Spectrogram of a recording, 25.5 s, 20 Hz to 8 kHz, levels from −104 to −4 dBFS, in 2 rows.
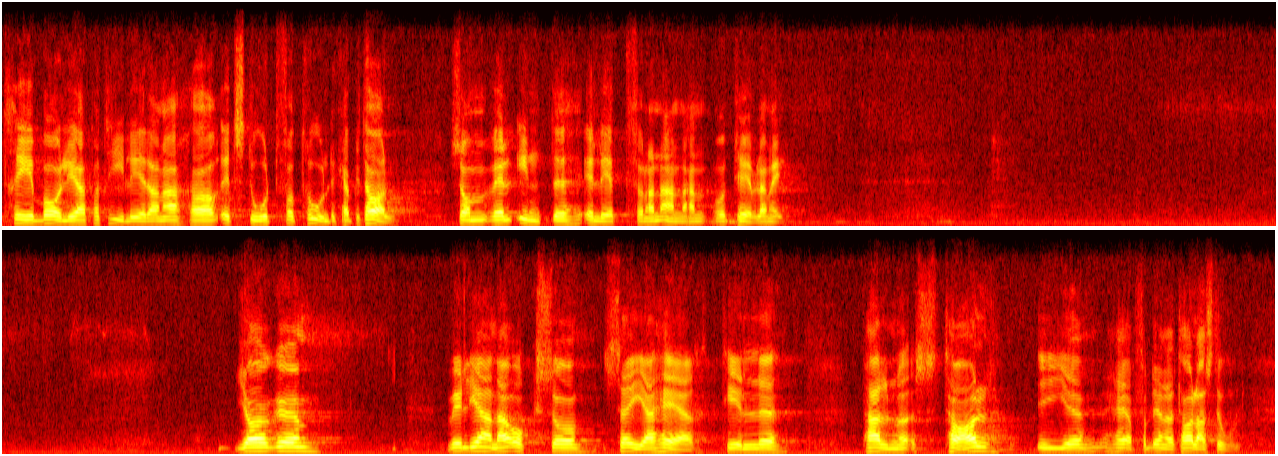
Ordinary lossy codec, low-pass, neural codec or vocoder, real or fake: Opus, 32 kbps; 7.2 kHz; none; real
